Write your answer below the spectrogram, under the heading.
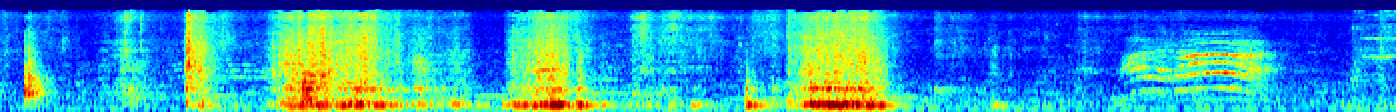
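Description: Wooden pieces being slid and shifted on a plywood box top, with three louder scraping sounds in the first two thirds. Near the end comes one short high-pitched call that rises and falls.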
